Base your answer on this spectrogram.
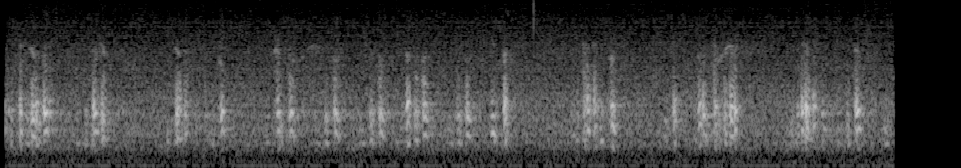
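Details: Frogs calling in a forest: a chorus of short, hoarse croaks repeated irregularly, several each second, with no other clear sounds.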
